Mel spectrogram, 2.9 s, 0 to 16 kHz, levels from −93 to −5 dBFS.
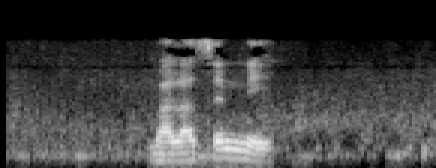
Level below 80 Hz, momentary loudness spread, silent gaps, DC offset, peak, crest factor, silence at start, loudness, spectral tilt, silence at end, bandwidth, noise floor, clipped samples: -62 dBFS; 9 LU; none; under 0.1%; -4 dBFS; 18 dB; 0.5 s; -19 LUFS; -4 dB/octave; 0.05 s; 7.6 kHz; -47 dBFS; under 0.1%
